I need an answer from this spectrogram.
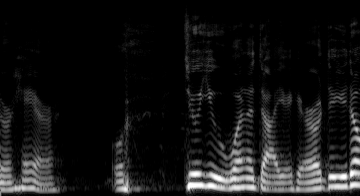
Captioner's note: laughs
